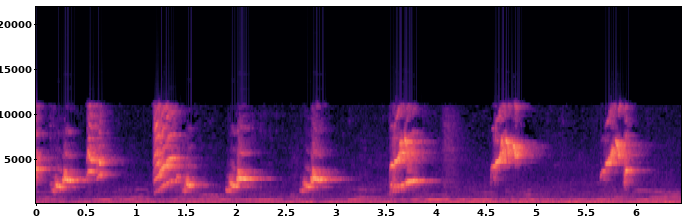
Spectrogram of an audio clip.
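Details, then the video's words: Long-tailed shrike (cendet or pentet), recorded as master song for training songbirds. Short phrases come about every 0.8 seconds, each a sharp scratchy downward sweep ending in a brief whistle. "Ocehan Suara Burung Cendet/ Pentet"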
